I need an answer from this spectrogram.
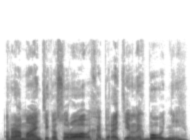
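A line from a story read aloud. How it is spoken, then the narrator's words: Displeased grumble. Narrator (Russian): пробурчал недовольный Жловис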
